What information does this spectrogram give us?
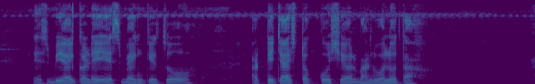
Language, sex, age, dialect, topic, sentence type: Marathi, male, 18-24, Southern Konkan, banking, statement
